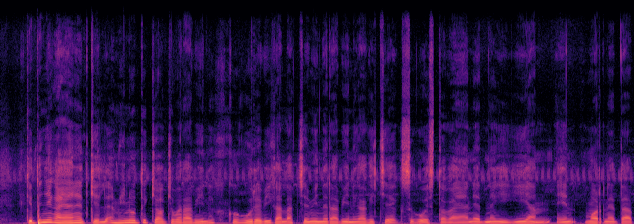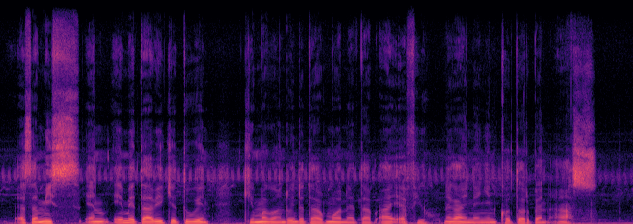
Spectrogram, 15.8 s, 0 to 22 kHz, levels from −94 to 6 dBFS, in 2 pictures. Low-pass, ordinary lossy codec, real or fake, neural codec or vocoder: none; none; real; none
